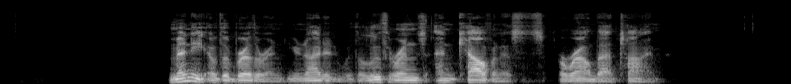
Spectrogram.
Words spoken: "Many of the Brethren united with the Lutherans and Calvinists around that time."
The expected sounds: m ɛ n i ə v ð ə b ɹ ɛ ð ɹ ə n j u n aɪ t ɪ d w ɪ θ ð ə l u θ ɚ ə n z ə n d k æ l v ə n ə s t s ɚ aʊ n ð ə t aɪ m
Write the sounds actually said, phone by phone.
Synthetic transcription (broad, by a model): m ɛ n i ə v ð ə b ɹ ɛ ð ɹ ə n j u n aɪ t ɪ d w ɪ ð ə l u θ ɚ ə n z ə n k æ l v ə n ə s t s ɚ aʊ n ð ə t aɪ m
